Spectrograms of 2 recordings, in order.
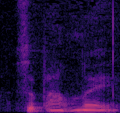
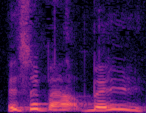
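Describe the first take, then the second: First: Quiet admission. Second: High, loud confession; loud admission. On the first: Jonah repeats his confession softly. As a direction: say it quietly, owning it. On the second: Jonah to the sailors, a high, loud confession. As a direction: cry out the guilt. Jonah admits the storm's cause. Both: Retold or imitated.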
